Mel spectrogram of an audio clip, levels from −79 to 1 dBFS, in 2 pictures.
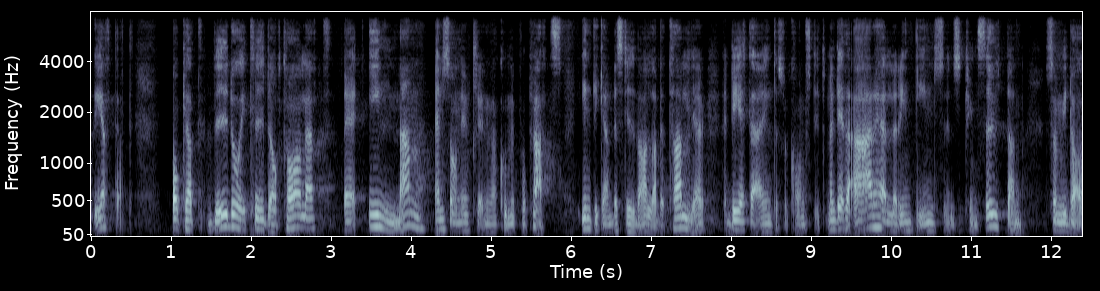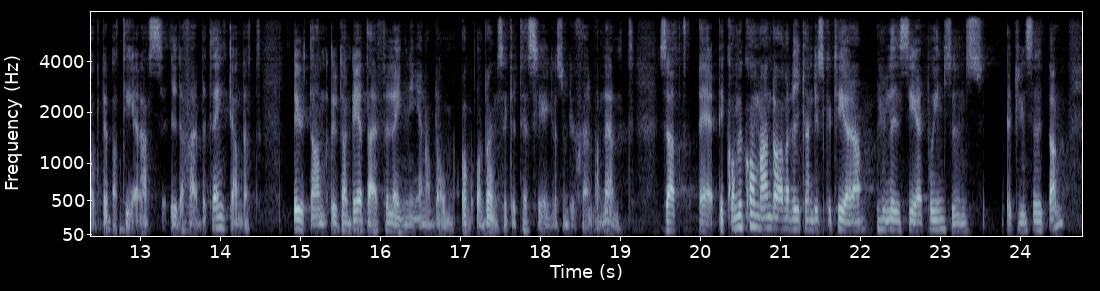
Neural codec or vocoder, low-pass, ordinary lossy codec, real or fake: codec, 44.1 kHz, 2.6 kbps, DAC; 7.2 kHz; none; fake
